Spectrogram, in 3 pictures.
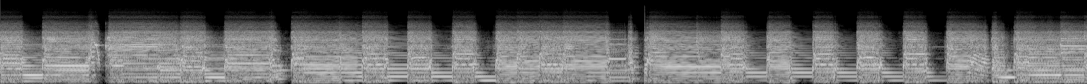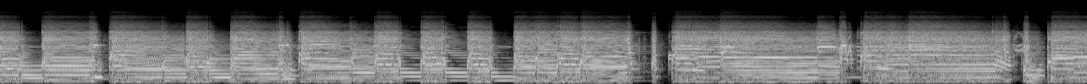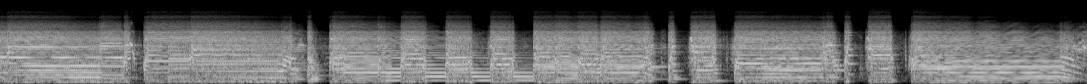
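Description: Electric guitar phrases on a Gibson Les Paul R9 played through a Marshall Studio Vintage head and a 1960B 4x12 cabinet. The first half is on a 2008 Gibson Burstbucker II humbucker; after a brief break about halfway, the same kind of playing is on a 1970s Gibson T-Top humbucker.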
